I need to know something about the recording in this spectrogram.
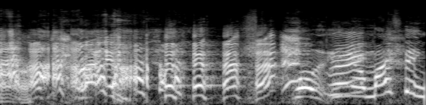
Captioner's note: laughing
